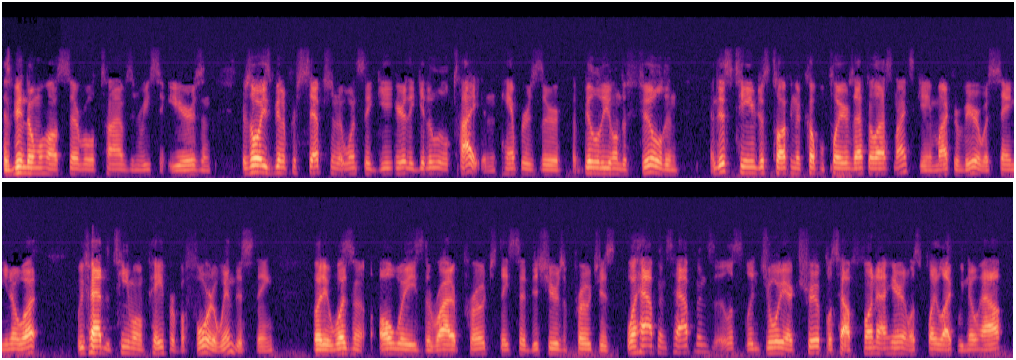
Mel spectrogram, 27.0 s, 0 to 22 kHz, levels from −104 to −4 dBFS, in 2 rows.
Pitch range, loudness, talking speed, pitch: 105-125 Hz, -27 LUFS, 215 wpm, 115 Hz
